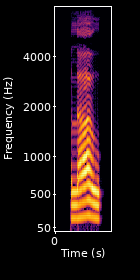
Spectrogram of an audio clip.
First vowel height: low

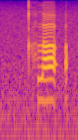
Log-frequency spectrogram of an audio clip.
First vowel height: low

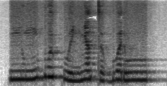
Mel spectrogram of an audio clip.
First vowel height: high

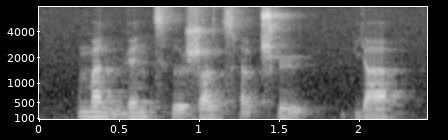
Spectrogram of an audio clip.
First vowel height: low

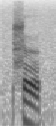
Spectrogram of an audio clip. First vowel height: mid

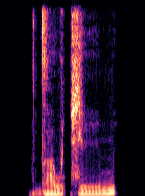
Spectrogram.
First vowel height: low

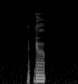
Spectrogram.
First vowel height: high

